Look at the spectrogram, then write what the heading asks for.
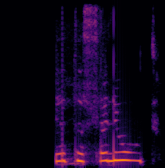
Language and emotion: Russian, positive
